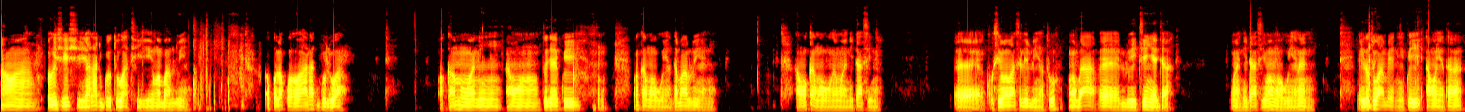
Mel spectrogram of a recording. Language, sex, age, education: Yoruba, male, 15-29, tertiary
